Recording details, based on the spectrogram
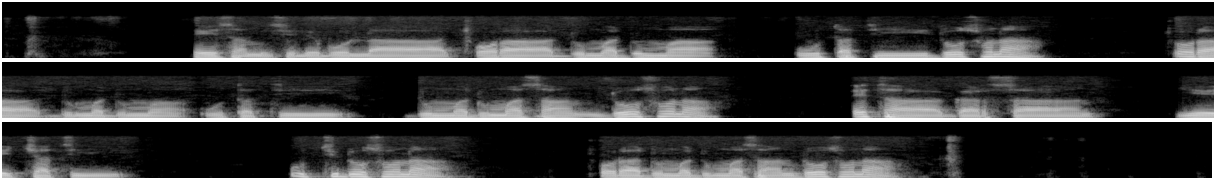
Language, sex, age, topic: Gamo, female, 18-24, agriculture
